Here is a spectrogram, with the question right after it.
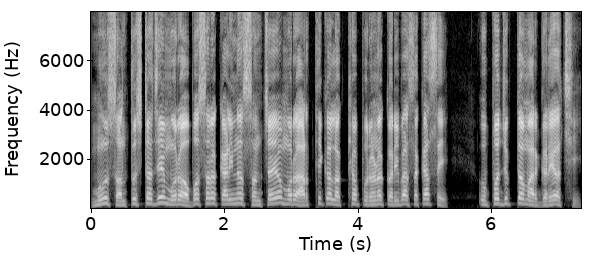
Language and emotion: Odia, happy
